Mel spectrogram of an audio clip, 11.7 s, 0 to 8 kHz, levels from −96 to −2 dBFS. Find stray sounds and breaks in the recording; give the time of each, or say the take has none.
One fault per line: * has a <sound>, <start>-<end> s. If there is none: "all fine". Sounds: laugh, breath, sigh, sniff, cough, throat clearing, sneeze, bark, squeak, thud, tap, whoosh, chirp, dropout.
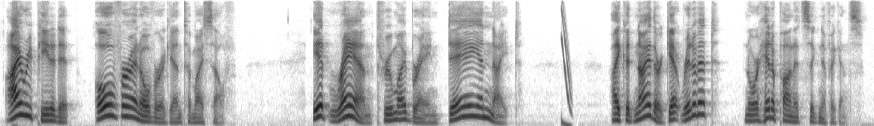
* has a chirp, 7.5-7.6 s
